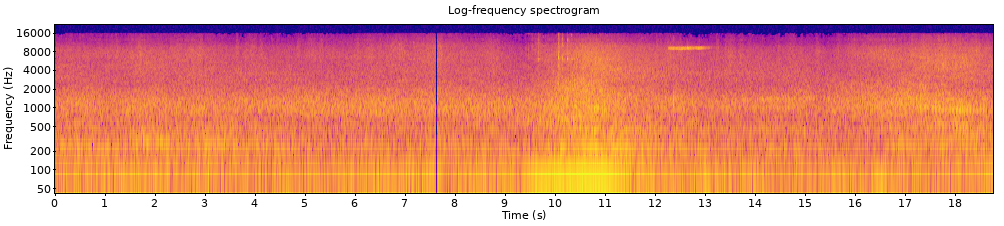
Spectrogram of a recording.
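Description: City street traffic: cars and other vehicles running steadily, with one vehicle passing close and loud about ten seconds in. A brief high squeak follows just after.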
